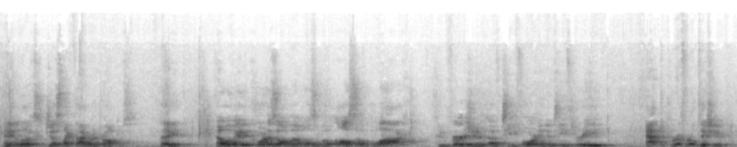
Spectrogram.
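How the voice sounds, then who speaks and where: A man giving a lively health workshop lecture to a live audience, asking them questions and adding sarcastic asides. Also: high-pitched, a little slow. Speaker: chiropractor presenting a health workshop. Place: large echoey room with a live audience. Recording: very echoey room, distant mic, faint noise.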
